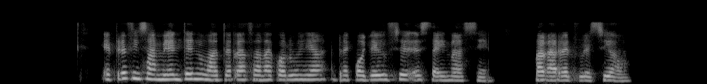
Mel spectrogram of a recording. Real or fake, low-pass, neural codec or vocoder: fake; 7.2 kHz; codec, 16 kHz, 1 kbps, FreqCodec, smaller model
